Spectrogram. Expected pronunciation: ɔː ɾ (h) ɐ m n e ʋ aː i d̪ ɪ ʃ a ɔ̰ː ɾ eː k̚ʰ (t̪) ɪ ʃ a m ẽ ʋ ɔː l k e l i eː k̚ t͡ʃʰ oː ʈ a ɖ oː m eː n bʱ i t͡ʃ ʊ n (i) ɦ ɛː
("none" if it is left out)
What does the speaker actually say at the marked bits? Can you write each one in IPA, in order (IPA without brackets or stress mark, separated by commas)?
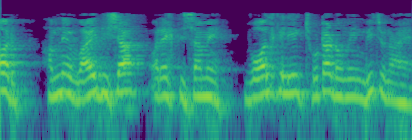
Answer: h, d̪, a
